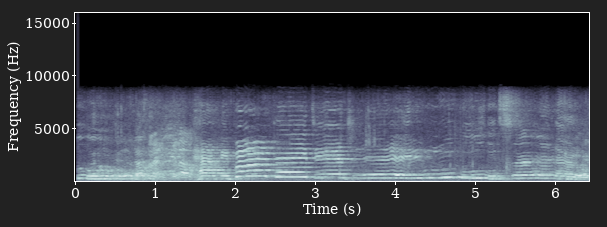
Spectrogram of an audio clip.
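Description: A woman singing solo without accompaniment, holding long notes and sliding through vocal runs.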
